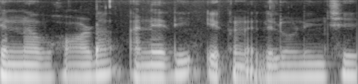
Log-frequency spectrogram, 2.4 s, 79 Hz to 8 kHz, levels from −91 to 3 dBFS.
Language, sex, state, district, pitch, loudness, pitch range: Telugu, male, Karnataka, Bellary, 120 Hz, -18 LUFS, 115-130 Hz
